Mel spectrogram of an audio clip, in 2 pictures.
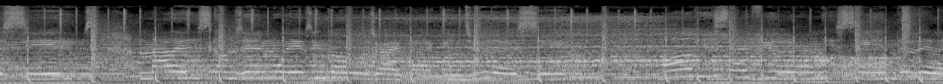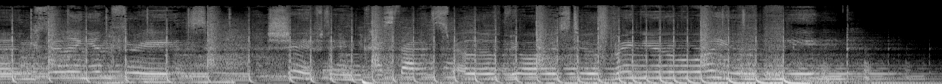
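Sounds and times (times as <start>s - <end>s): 
low droning hum: 0.0s - 12.1s, 12.7s - 18.3s
rapid clicking pulses: 0.0s - 17.5s
harsh stuttering low buzz: 0.0s - 17.6s
robot noises of warbling electronic tones: 2.5s - 11.7s.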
